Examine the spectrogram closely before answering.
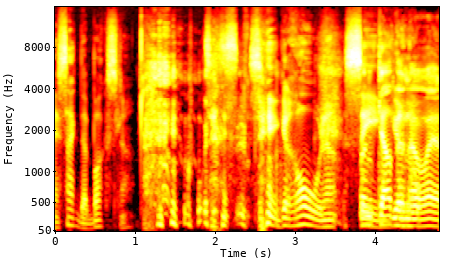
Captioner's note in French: rires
